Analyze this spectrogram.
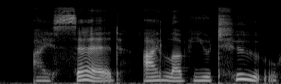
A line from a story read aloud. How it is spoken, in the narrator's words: he repeated slowly as if talking to a child, or to a moronic genius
